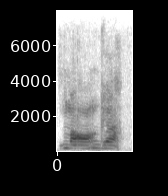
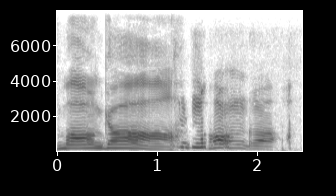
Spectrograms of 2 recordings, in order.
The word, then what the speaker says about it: manga: to the manga shelf manga oh no i've told you man if you're going to pronounce it like that it's manga you pronounce the a's the same way so sorry for mispronouncing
